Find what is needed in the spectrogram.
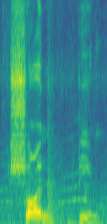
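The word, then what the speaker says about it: Sean Bean: the word at the spell name sin bin pronounced sean bin next is the foregrounding it is a concept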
